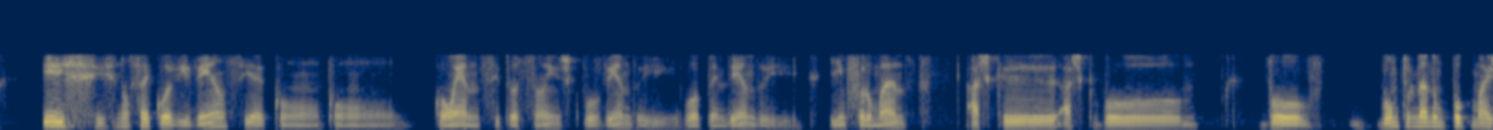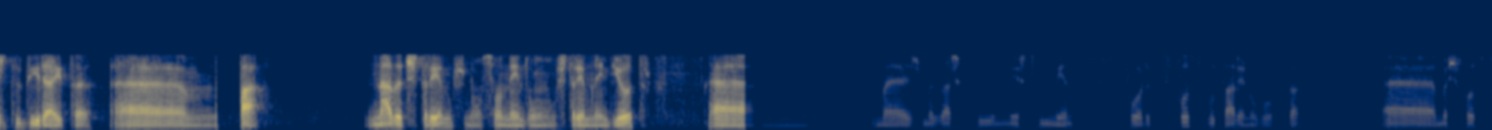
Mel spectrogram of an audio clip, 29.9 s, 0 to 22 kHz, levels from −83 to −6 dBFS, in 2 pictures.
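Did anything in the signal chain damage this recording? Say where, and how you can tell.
Yes. From 22.37 s to 29.85 s the speech abruptly sinks by about 29 dB, leaving a faint residue. That collapse is one channel inverted: one leg of the stereo pair has reversed polarity, so the shared content cancels on the mono sum. The stage is likely analogue wiring, such as a reversed conductor pair. The narrow Speex telephone band, ending near 3.7 kHz, is audible throughout.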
